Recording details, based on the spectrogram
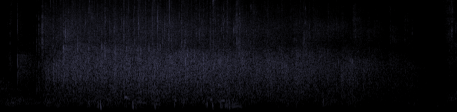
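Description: Sustained audience applause welcoming a keynote speaker at a Houston community event, a dense steady wash of clapping from a large crowd that swells quickly, holds for several seconds and then tapers off.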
